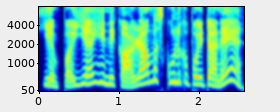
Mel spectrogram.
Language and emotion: Tamil, surprised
